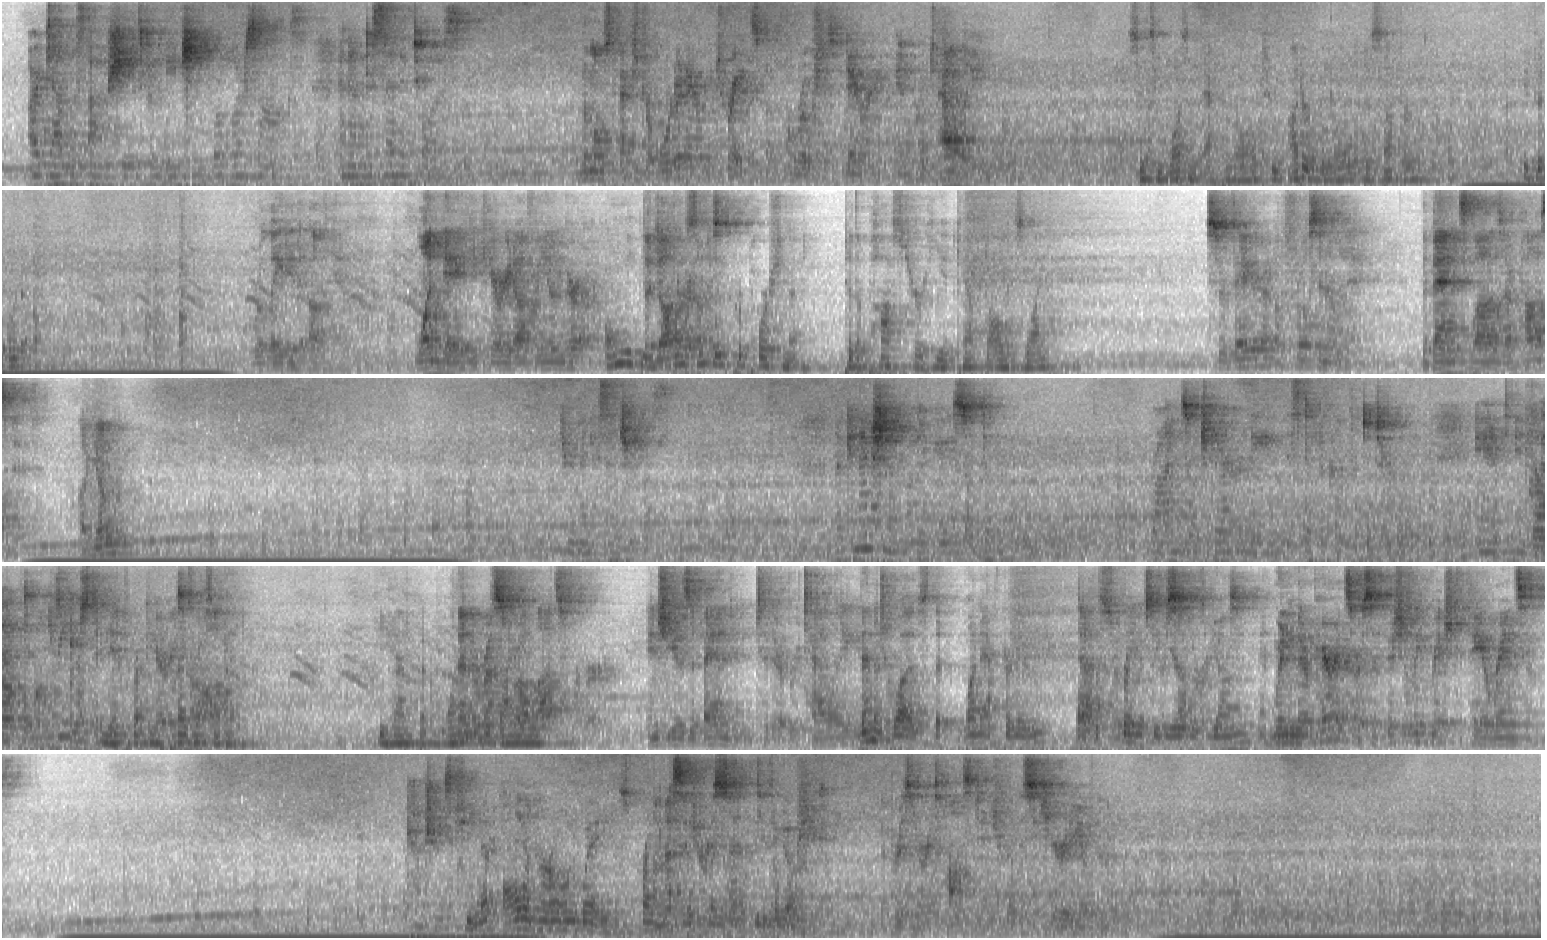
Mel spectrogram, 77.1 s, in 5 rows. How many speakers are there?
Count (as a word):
four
